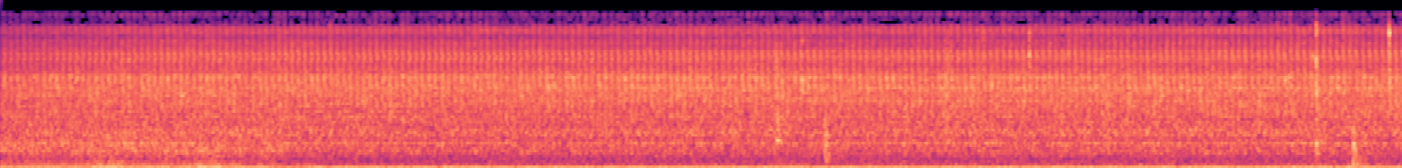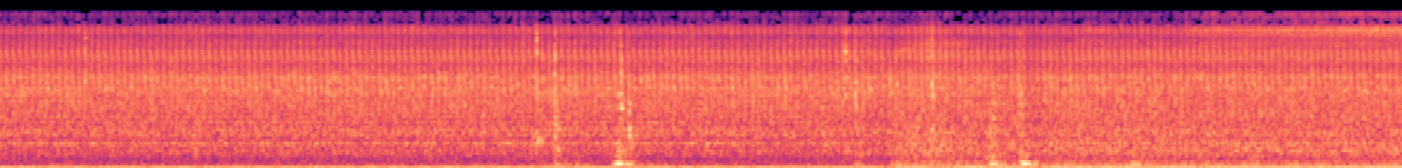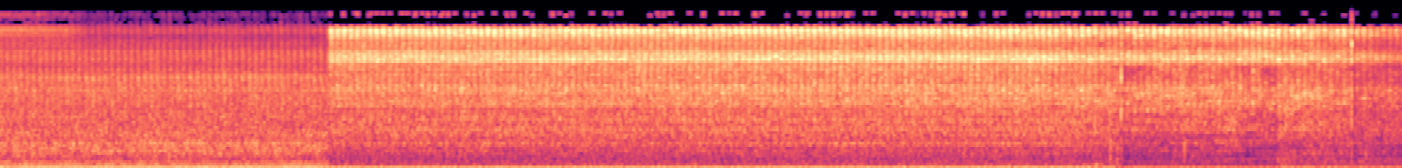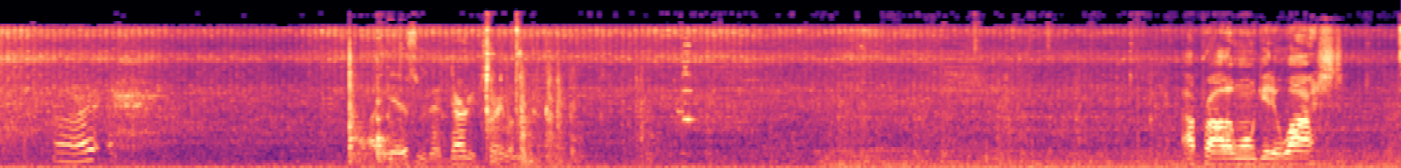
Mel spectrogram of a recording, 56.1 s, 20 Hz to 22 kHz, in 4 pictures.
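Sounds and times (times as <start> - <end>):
diesel engine idling: 0.0 - 56.0
short metallic knocks: 45.5 - 49.6.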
